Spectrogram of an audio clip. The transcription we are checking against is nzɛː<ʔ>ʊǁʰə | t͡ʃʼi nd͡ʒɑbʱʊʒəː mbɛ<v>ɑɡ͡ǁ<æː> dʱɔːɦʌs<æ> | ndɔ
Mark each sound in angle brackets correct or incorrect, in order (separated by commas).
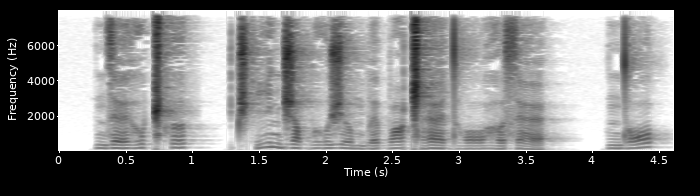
incorrect, incorrect, correct, correct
